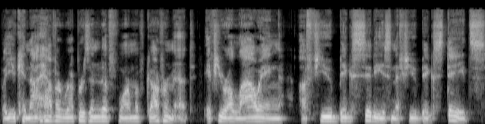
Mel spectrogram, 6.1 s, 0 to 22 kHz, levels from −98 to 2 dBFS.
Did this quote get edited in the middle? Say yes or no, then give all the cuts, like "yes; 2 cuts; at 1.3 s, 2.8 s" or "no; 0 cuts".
yes; 1 cut; at 2.5 s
